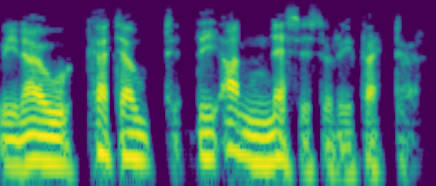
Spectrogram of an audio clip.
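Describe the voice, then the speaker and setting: An actor playing a shrewd, methodical police detective in a British period mystery drama, courteous and lecturing, with a faintly theatrical delivery. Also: male voice, lowish voice, moderate pace, no echo, muffled recording, lightly acted. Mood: measured, lecturing. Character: shrewd, methodical male police detective laying out a murder case.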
